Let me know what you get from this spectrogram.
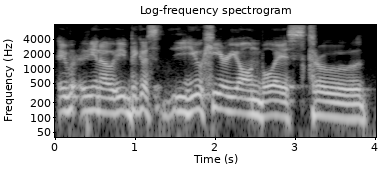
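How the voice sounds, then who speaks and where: A man's voice: mid-range voice, takes it slowly, no echo. A man, a music director, chatting casually and effusively about classical music. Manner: enthusiastic, effusive. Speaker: orchestra music director and conductor.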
